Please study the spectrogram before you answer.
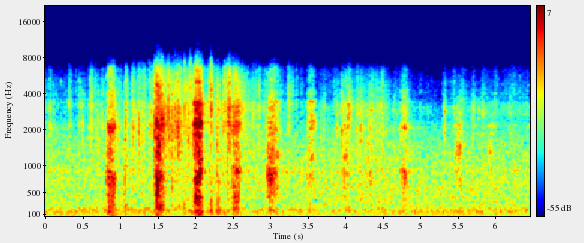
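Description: Badger giving a run of short, breathy snorts and huffs, loose and irregular at about two a second, with a few louder bursts near the start.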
